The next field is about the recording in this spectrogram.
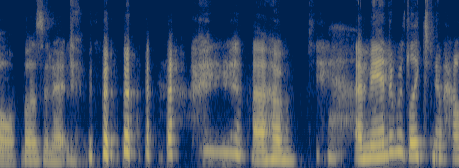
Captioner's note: laughing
